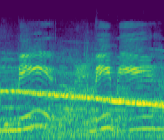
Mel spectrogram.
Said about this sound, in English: Maybe after these sirens go off.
